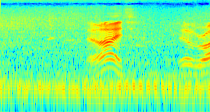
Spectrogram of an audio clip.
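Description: A car driving with its engine and road noise making a steady low drone. A brief bit of speech comes about a second in and again near the end.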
